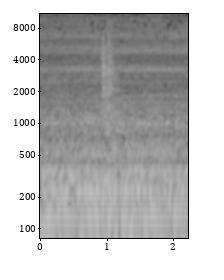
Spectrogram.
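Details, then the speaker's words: Gas furnace after replacing the transformer, control board, blower motor and capacitor: the igniter glows, then a steady low burner roar with one soft whoosh as gas catches; normal burner ignition. "blower motor okay I hear the gas controller just opener should come on next there it goes it's glowing should ignites gas here any second boom"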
